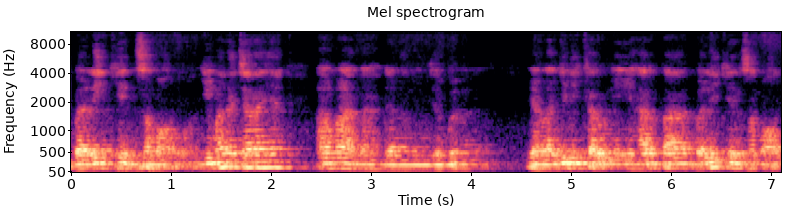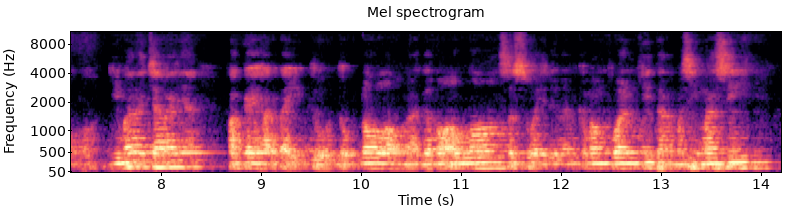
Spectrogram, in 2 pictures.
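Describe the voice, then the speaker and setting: Mellow-voiced male preacher in echoey room. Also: mid-range voice, steady tone, normal speed. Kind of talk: sermon to an audience, quoting and translating Arabic scripture. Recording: roomy echo, distant mic, slightly dull.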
